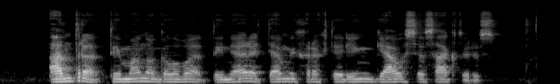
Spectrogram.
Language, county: Lithuanian, Vilnius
